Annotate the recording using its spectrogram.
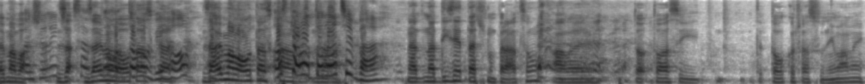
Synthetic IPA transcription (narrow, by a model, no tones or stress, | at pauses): zaujmaʋaːilzazaujmaʋaɔt̪ɔt̪asʋiaɔlzaujmaʋaːɔt̪aːskɔst̪alat̪ɔnacɛbananad̪izɛɾt̪at͡ʃnuːpɾa̰ːt͡sualɛt̪ɔt̪ɔasi | t̪ɔlkɔt͡ʃasuɲɛmaːmɛ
